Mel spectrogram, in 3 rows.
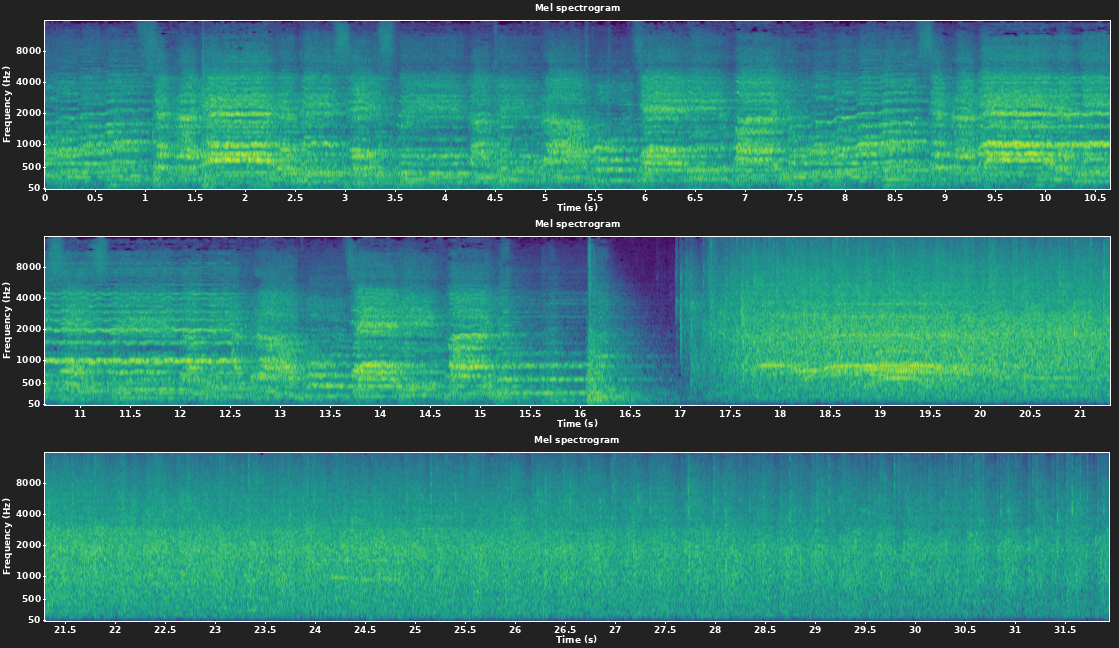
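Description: A Russian folk choir sings with its instrumental ensemble until the song ends about 17 seconds in. The audience then applauds, and the applause slowly fades.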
